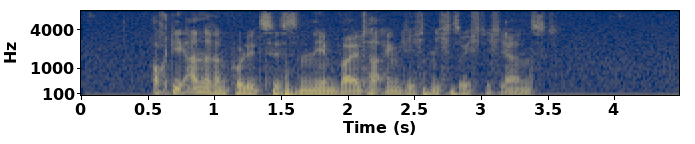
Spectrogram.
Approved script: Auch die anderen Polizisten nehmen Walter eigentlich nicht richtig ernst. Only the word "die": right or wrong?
right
